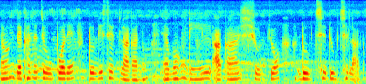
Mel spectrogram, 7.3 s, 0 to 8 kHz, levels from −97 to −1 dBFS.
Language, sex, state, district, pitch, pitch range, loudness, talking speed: Bengali, female, Assam, Hailakandi, 205 Hz, 190-220 Hz, -20 LUFS, 115 wpm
